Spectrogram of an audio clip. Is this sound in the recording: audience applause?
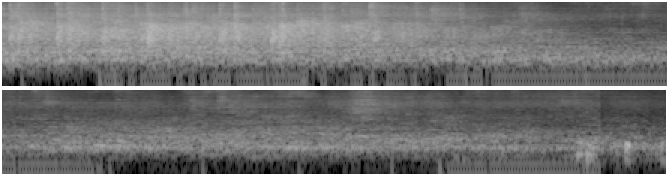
yes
